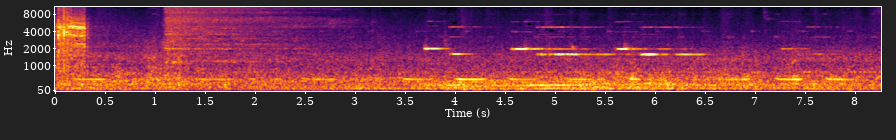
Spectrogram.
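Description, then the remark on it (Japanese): A train rumbles steadily into Onagawa Station, the end of the line, its wheels roaring, then brakes squeal in thin high-pitched bursts as it slows toward a stop. “さあ今ね電車を降りて、え女川の駅に到着しました”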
